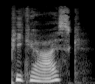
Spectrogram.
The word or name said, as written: pikaresk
